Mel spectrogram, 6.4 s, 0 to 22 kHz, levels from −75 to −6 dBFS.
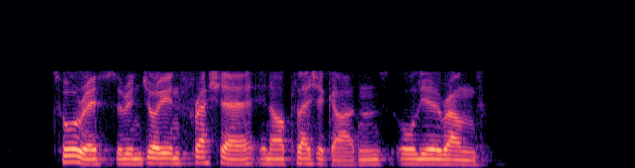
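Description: No technical faults are audible.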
